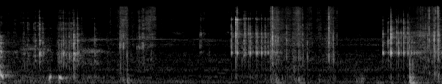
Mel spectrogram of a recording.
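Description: Plastic dolls, small doll chairs and paper tags being rummaged through in a plastic storage bin: scattered light clatters, clicks and rustles, busiest about two seconds in and again near the end, with a dull knock near the end.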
